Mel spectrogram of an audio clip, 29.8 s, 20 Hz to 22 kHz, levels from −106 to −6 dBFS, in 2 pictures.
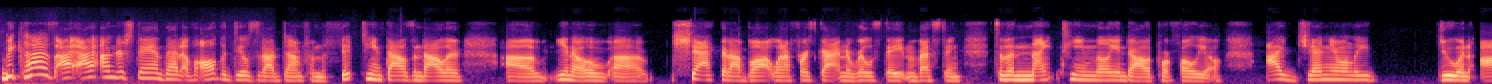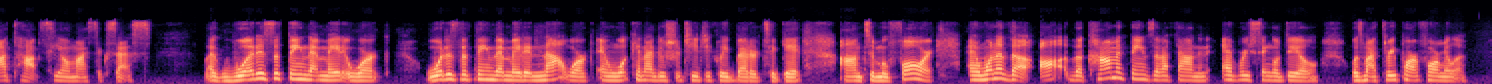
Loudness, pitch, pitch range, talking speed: -22 LUFS, 160 Hz, 145-180 Hz, 190 wpm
